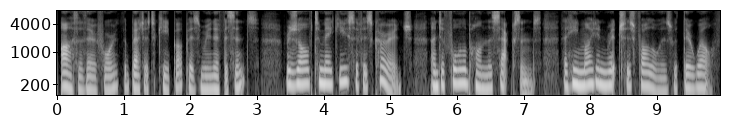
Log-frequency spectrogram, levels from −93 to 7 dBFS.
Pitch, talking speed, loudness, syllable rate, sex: 175 Hz, 185 wpm, -21 LUFS, 5.7 syllables/s, female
